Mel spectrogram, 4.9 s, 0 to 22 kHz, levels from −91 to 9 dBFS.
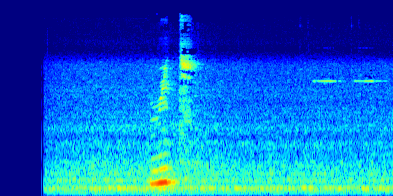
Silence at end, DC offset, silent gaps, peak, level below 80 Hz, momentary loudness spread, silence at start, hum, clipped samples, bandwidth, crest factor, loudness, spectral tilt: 0 s; under 0.1%; none; -2 dBFS; -62 dBFS; 23 LU; 0.55 s; none; under 0.1%; 16 kHz; 22 dB; -20 LUFS; -4.5 dB/octave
